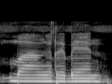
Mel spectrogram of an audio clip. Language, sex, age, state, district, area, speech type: Santali, male, 30-45, Jharkhand, Seraikela Kharsawan, rural, read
